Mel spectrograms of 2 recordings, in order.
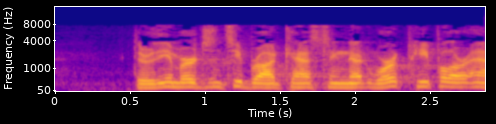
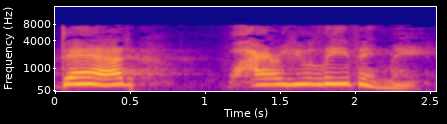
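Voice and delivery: put-on high loud cry of a child calling for his dad; 9 semitones higher, 3 dB louder, slower than usual. Son crying out to his leaving father, high and loud. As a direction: call out high and loud, desperate. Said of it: "you hear your son crying out".

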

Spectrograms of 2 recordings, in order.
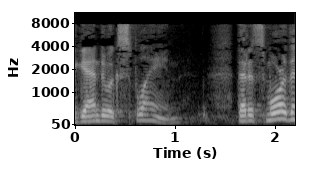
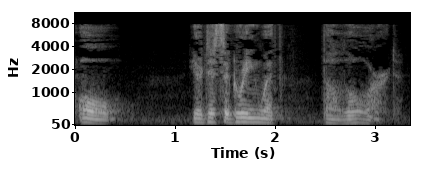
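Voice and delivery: mock pious reproach; 6 semitones lower, 6 dB quieter than usual. Mocking a self-righteous false prophet.

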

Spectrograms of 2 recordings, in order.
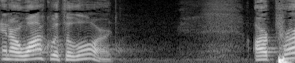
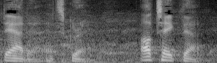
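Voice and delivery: fond father; 7 semitones lower, 5 dB quieter than usual. Retold or imitated. Father accepting baby word.

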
